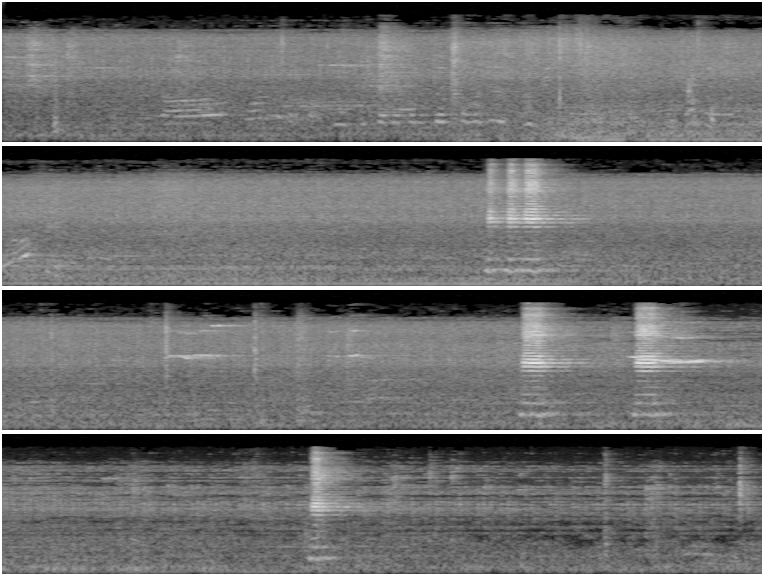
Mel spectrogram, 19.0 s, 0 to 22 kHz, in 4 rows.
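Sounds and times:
car horn toots: 7.8 - 8.4, 12.7 - 14.0, 16.1 - 16.6.

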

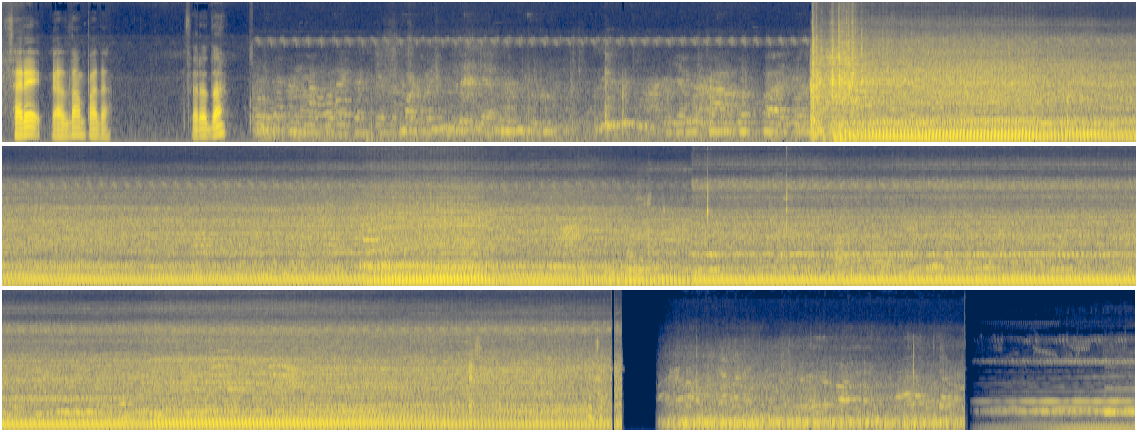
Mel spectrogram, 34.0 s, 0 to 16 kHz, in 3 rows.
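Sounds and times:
scooter engine idling: 8.0 - 32.3
scooter engine revving: 8.1 - 32.3.

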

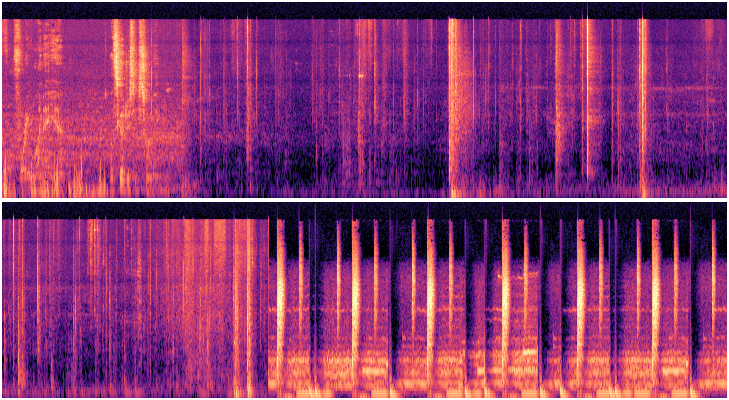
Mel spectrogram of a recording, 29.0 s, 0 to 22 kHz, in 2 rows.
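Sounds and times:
doors shutting with thunks: 8.9 - 9.5, 12.6 - 13.2, 19.0 - 19.8.

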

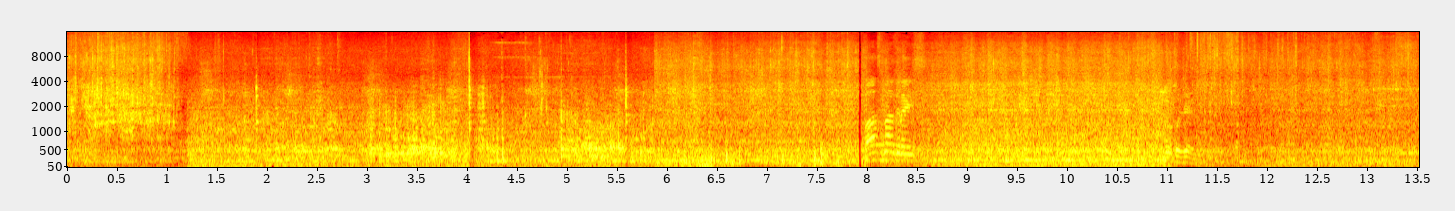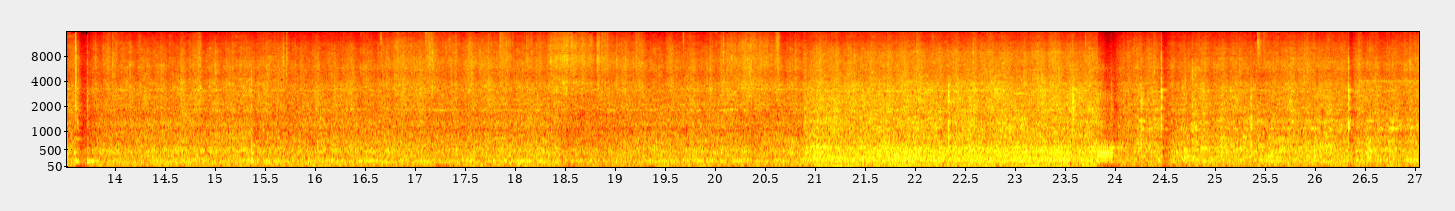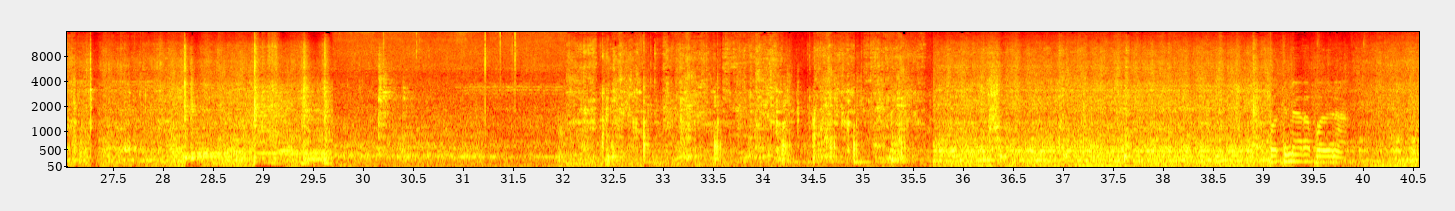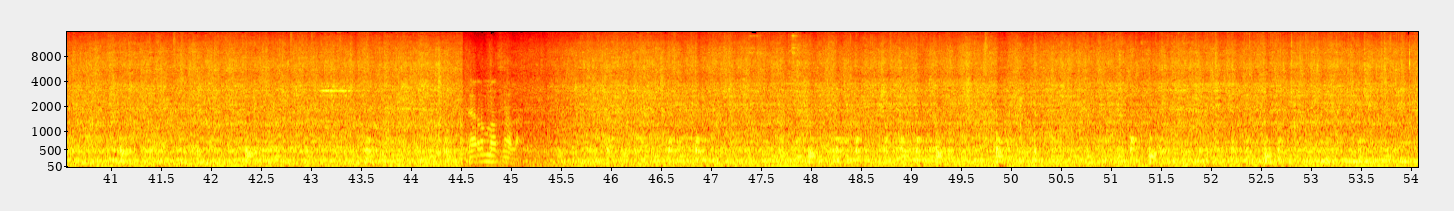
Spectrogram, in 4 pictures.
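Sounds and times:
metal ladle scraping pot: 0.0 - 6.4, 31.3 - 36.6
broth bubbling: 30.6 - 37.5.

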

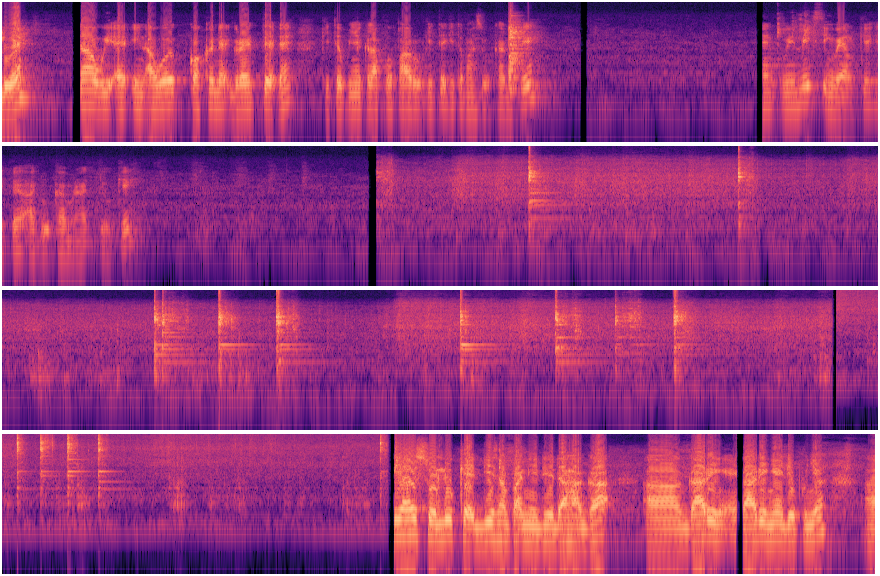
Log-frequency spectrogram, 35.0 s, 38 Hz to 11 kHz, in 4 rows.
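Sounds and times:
food sizzling: 10.3 - 33.4
spatula scraping a steel wok: 12.5 - 16.4, 21.4 - 30.2
ringing metal strikes: 14.0 - 14.7, 19.0 - 21.0, 22.1 - 24.8, 26.4 - 27.7.

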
